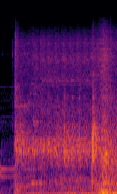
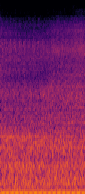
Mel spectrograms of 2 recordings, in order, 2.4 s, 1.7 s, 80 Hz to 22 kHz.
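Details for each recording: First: BMW E92 M3 with an S85 V10 swap on a MaxxECU, started after writing a new map file: cranks, catches, runs lumpy and uneven for several seconds, then dies; rough start and stall. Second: BMW E92 M3 with swapped S85 V10, MaxxECU and DCT gearbox, first start after remote mapping; cold, just started, before warm-up. Deep, even, steady idle with constant low hum, no misses or surging; diesel-like rattle is only the camera. Normal smooth idle.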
